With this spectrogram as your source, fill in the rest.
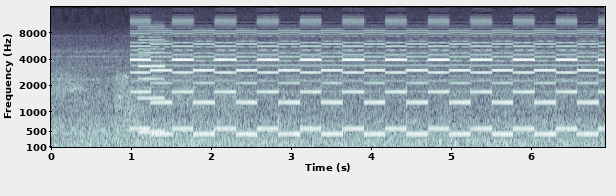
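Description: A cockpit warning tone beeps rapidly over and over.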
